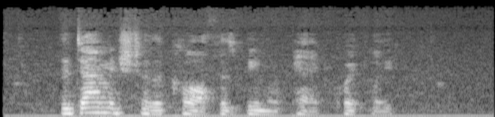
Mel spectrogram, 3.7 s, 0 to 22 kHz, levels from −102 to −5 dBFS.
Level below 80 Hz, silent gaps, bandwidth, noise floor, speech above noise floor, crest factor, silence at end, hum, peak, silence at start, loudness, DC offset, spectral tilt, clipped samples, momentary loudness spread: -38 dBFS; none; 16.5 kHz; -39 dBFS; 19 dB; 22 dB; 0 s; none; 0 dBFS; 0.05 s; -20 LUFS; under 0.1%; -4.5 dB/octave; under 0.1%; 19 LU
